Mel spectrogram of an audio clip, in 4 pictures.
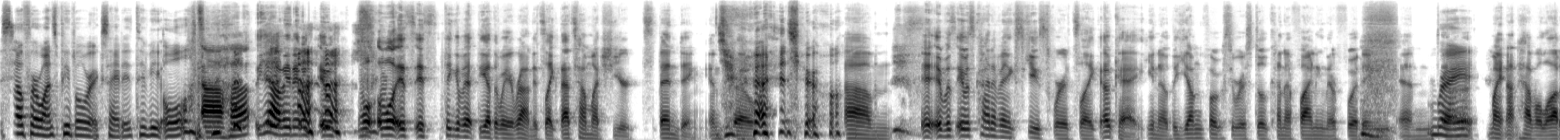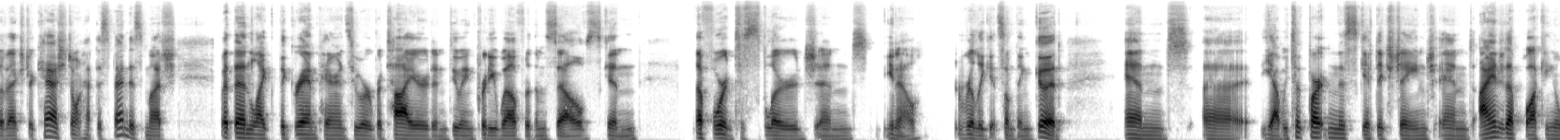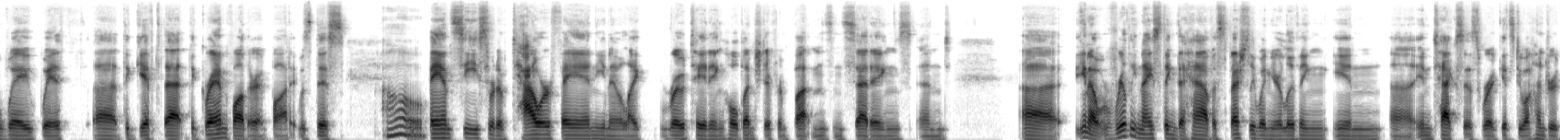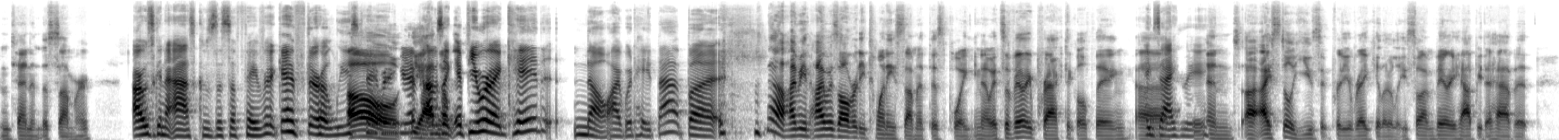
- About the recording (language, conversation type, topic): English, unstructured, What traditions does your family follow during the holidays?
- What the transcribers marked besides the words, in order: tapping; laugh; laughing while speaking: "Tru true"; chuckle; chuckle; other noise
